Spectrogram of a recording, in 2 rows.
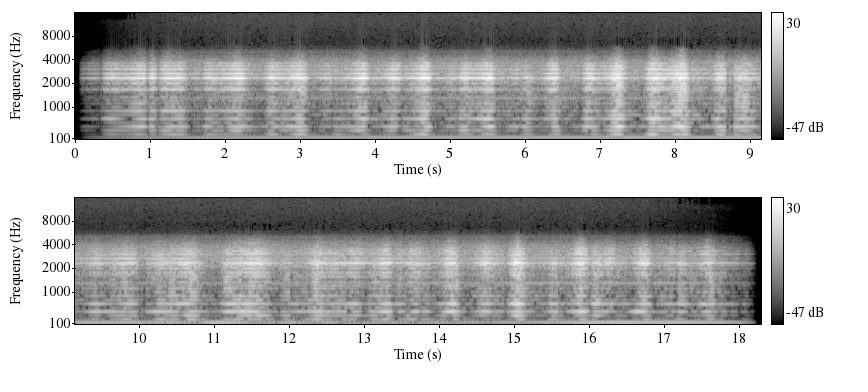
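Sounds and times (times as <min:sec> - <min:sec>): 
electric guitar through an earphone: 0:00.2 - 0:18.2.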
